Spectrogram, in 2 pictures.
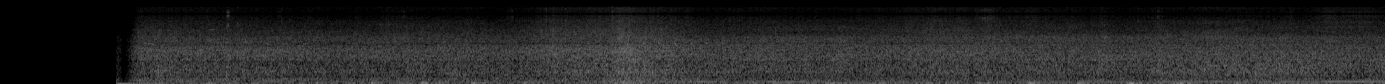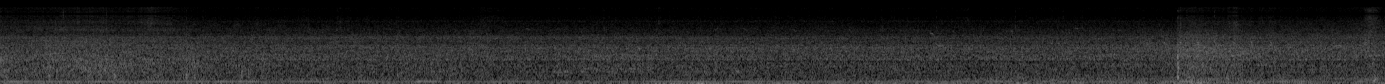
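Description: Steady outdoor background noise: an even hiss with a faint low hum beneath it, starting suddenly about a second in after silence.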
